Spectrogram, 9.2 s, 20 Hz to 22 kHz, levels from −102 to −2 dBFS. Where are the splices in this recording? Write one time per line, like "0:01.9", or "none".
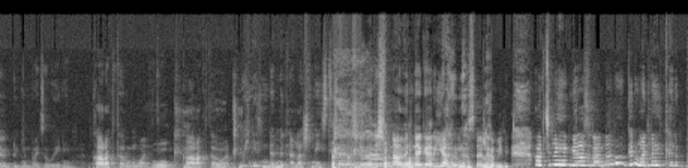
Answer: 0:03.2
